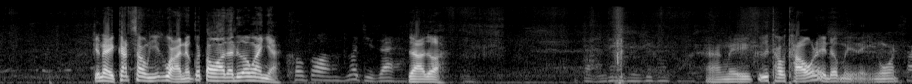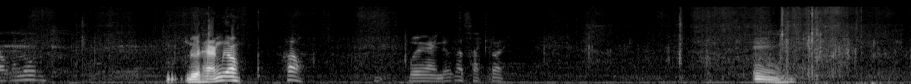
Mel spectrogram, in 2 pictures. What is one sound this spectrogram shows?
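A man talks loudly and animatedly nearby.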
